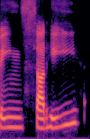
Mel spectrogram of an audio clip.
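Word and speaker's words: bean sídhe: And the old Irish word for banshee is actually pronounced like bean sadhi, and then the Gaelic term is like bansith, and both of those translate into woman of the fairies.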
